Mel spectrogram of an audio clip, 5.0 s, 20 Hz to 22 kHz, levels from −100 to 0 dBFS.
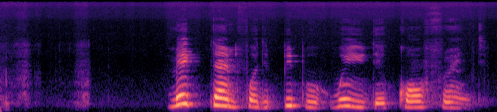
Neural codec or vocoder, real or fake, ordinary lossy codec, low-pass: none; real; none; none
